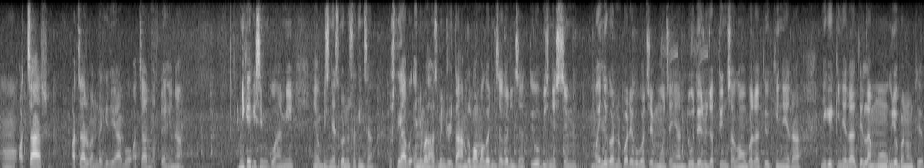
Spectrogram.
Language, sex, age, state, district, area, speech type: Nepali, male, 45-60, West Bengal, Alipurduar, urban, spontaneous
